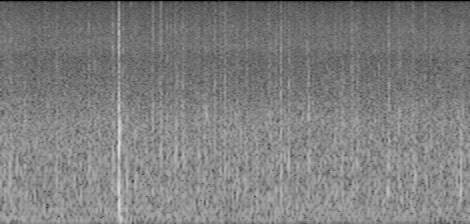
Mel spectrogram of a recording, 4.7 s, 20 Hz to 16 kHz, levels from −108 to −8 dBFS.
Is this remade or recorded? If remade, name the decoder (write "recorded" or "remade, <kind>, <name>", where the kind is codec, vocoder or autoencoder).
recorded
